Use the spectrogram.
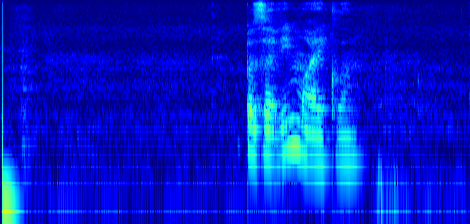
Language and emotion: Russian, neutral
